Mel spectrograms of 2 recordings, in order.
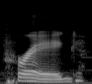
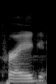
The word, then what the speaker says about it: Prague: That Prague is pronounced differently from the town of Prague in Oklahoma, sort of like the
